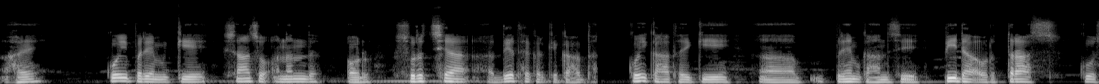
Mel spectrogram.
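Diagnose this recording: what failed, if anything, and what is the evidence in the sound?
Nothing failed: no stage of the chain, from capture through to playback, leaves an audible event anywhere in the speech recording.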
